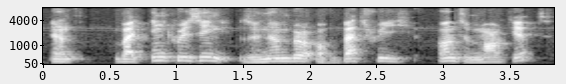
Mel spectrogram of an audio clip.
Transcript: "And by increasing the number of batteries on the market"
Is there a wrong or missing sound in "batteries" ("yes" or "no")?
yes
